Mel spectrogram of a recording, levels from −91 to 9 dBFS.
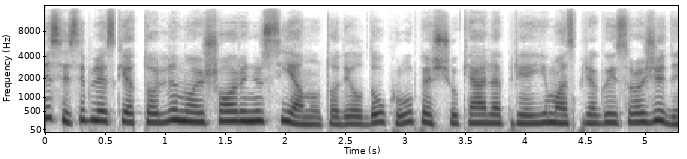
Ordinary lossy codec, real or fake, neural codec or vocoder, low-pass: AAC, 64 kbps; fake; autoencoder, 48 kHz, 32 numbers a frame, DAC-VAE, trained on Japanese speech; 14.4 kHz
